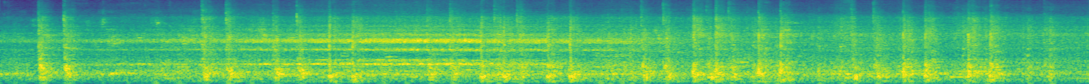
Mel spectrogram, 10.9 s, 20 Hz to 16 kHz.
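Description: JR West 227 series electric train running past along the platform, its wheels clicking over the rail joints. A steady high whine runs for a few seconds in the middle.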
